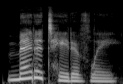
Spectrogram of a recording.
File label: "meditatively", voice, spelling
